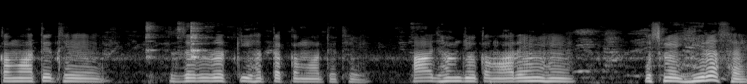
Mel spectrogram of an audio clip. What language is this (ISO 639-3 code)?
urd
